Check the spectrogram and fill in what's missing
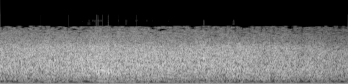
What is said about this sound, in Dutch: Ja, applaus.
